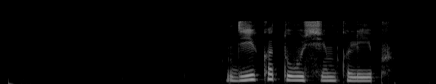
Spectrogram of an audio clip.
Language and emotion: Russian, neutral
